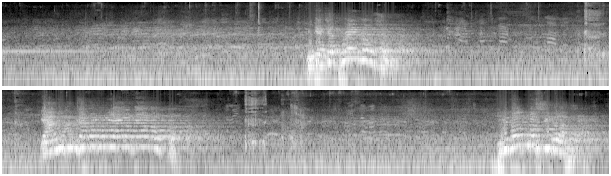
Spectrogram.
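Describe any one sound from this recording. An elderly man speaks loudly and forcefully through a loudspeaker, his voice rising in bursts.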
